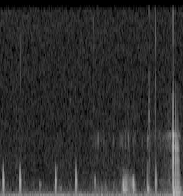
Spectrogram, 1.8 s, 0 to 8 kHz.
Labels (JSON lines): {"label": "biophony, knock croak", "recorder": "SoundTrap 300"}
